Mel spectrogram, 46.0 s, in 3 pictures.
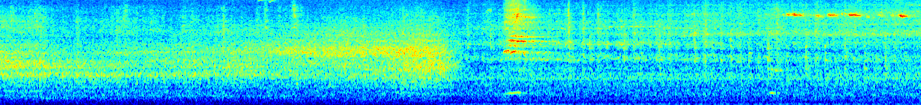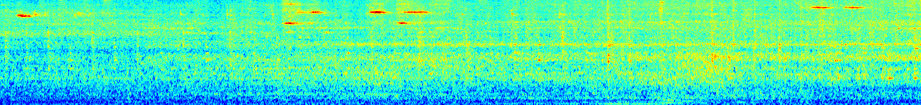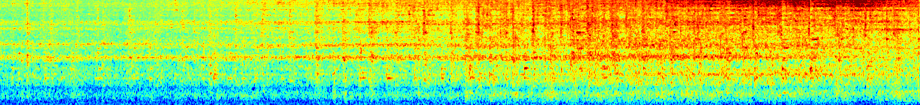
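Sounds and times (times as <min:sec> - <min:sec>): train rumble: 0:00.0 - 0:46.0
train wheels squealing: 0:04.2 - 0:10.7, 0:12.7 - 0:17.9, 0:18.6 - 0:24.2, 0:28.6 - 0:46.0.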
